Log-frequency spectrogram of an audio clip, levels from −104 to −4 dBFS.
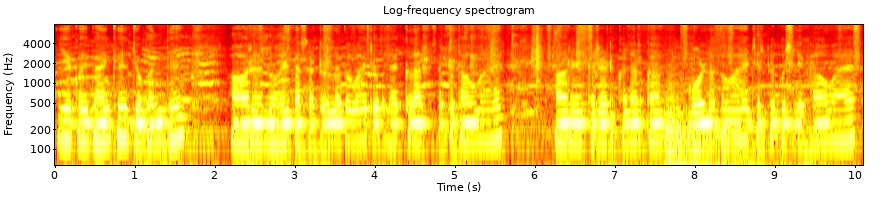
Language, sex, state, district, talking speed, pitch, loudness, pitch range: Hindi, male, Chhattisgarh, Bilaspur, 210 wpm, 125 Hz, -18 LUFS, 125-130 Hz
